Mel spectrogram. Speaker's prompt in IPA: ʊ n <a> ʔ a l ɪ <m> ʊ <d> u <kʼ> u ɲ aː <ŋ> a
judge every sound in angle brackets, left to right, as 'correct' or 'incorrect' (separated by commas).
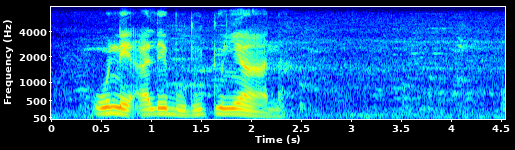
incorrect, incorrect, correct, incorrect, incorrect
